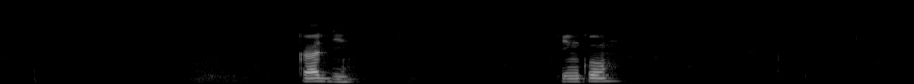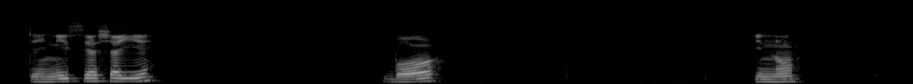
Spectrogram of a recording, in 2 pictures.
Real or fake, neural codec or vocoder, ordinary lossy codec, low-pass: real; none; none; 7.2 kHz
